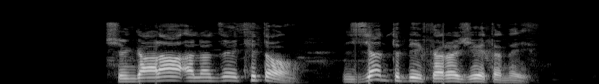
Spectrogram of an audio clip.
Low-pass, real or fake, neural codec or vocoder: 7.2 kHz; real; none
